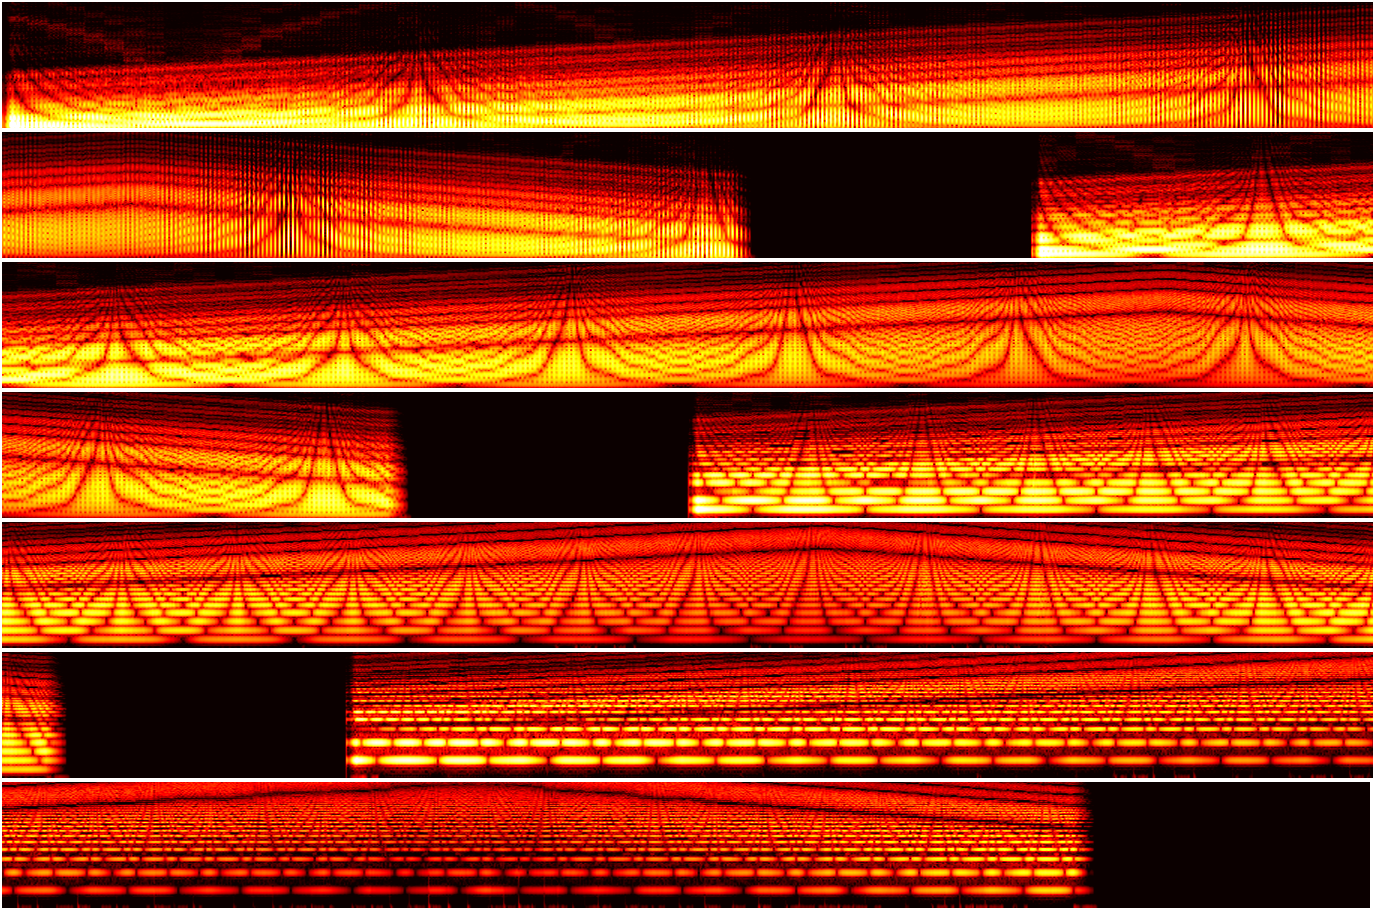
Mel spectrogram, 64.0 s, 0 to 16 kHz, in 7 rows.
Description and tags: EVOLUTION EVS-1 PATCH 039
Preset sound from the Evolution EVS-1 synthesizer, a peculiar and rather unique instrument which employed both FM and subtractive synthesis. This harsh sweeping sound is a multisample at different octaves.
